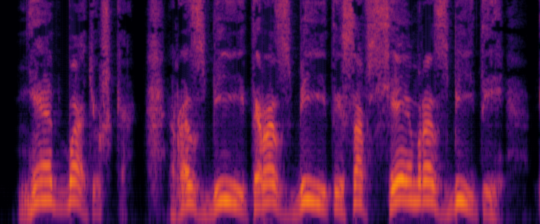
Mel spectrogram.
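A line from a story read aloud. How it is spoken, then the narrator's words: Cheerful shout. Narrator (Russian): весело прокричал Катавасов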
